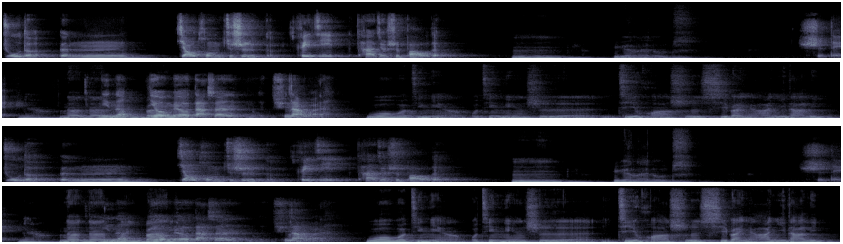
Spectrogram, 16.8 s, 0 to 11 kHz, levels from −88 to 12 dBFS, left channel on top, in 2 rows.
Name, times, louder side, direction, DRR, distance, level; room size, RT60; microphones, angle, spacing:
voice 1, 0.0-1.3 1.7-4.4 8.0-8.4 9.4-11.7, left 5 dB, 90° left, 8 dB, 0.6 m, -33 dB
voice 2, 5.1-5.6 6.1-6.9 8.5-10.3 12.0-16.5, right 3 dB, 70° right, 8 dB, 0.5 m, -37 dB
7.2 x 7.1 x 2.3 m, 0.80 s
head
